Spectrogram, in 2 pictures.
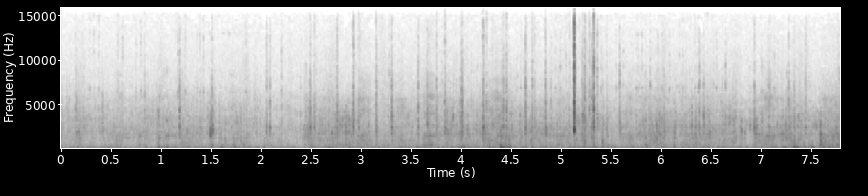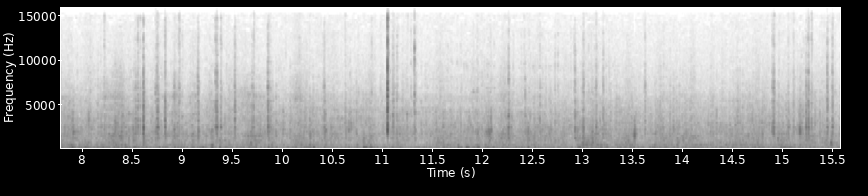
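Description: Mountain bike rolling over a rocky dirt trail: a steady crunch of tyres on grit with frequent small clicks and rattles from stones and the bike.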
